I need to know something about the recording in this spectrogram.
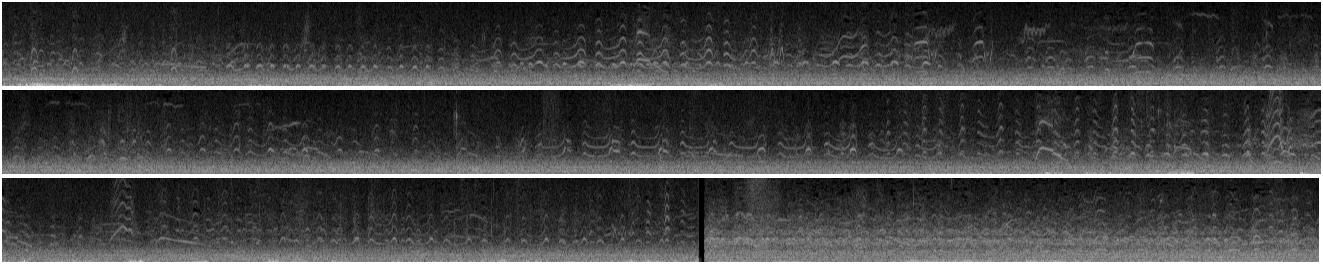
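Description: A wading bird probes softly in shallow water.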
